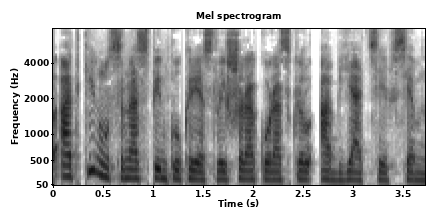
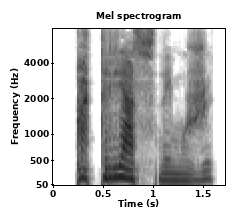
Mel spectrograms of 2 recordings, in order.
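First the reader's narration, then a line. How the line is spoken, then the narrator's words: Breathless exhale. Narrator (Russian): выдохнула Энджи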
